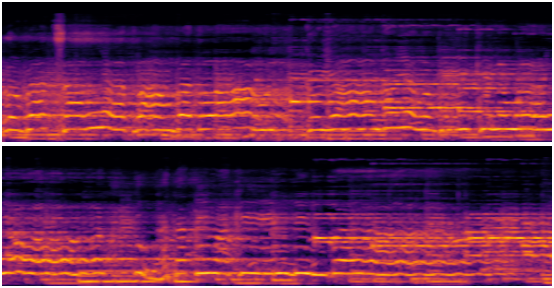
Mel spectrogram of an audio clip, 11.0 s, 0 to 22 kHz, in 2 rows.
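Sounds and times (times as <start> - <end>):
live band music over pa: 0.0 - 11.0.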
